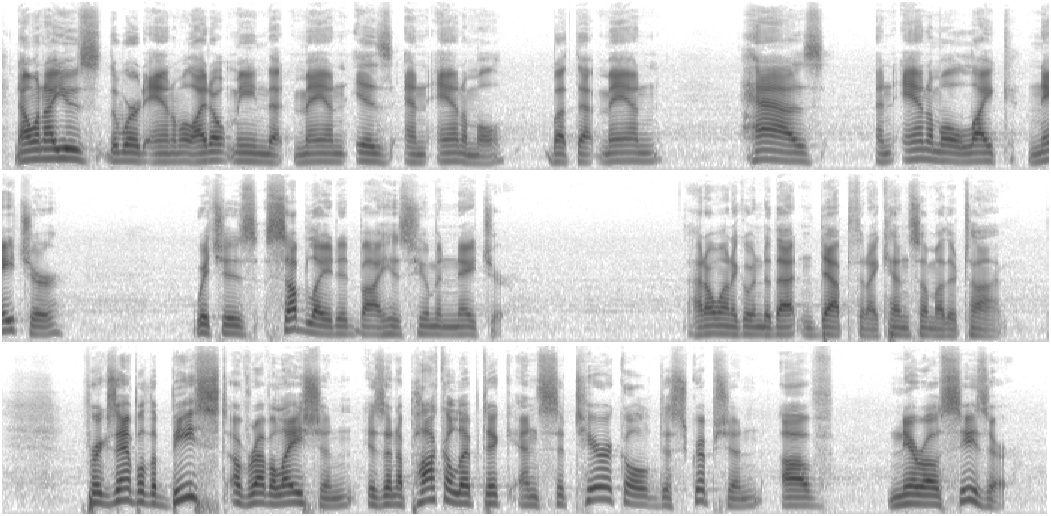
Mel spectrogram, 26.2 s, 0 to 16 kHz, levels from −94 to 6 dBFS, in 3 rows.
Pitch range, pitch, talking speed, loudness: 125-160 Hz, 140 Hz, 140 wpm, -28 LUFS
